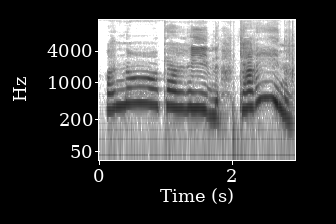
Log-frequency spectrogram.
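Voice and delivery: loud, high playful protest; mock scolding. Real, not acted. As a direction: tease her name out loud. Teasing a viewer by name.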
